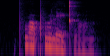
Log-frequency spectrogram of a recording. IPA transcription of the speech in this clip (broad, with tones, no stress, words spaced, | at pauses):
pʰwɔ˥˨pʰu˦ le˥˨ɪ̯kʰwɑ˩ŋ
